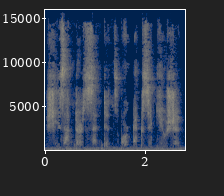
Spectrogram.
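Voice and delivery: breathless whisper of secret news; the Rabbit whispers into Alice's ear. A narrator's reading. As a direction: lean in and whisper it. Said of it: "and whispered".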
